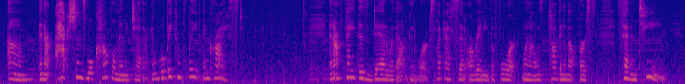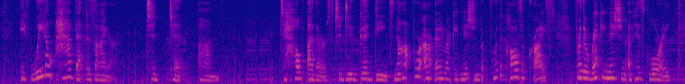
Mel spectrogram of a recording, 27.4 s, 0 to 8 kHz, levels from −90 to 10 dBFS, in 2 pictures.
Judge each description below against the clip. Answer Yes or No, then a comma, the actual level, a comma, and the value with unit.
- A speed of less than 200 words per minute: Yes, average, 145 wpm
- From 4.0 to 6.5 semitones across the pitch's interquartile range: Yes, average, 4.6 semitones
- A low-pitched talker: No, medium, 185 Hz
